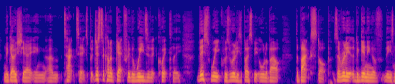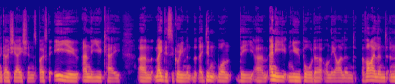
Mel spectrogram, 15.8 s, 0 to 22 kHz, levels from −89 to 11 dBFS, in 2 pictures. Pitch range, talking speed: 115-125 Hz, 225 wpm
